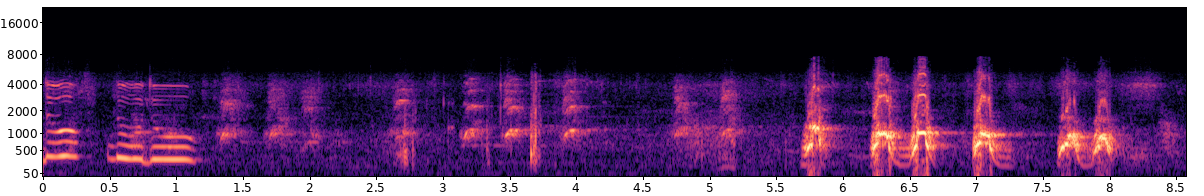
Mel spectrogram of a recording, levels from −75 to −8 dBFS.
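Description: Nothing stood out on listening, with the audio carrying nothing above 8 kHz as expected from a call path that sounds like G.722 at 64 kbps.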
